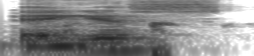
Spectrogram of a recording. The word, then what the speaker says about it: Aengus: How would you pronounce this, Kelsey? I'm going to do this to you. – Okay. – Just because this is fun. A-E-N-G-U-S. – Agnes. – Angus. – I was close.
